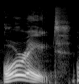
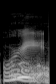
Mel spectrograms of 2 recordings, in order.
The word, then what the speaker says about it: Aurate: It's weird because it's not spelled like orate. It's A U R A T E.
